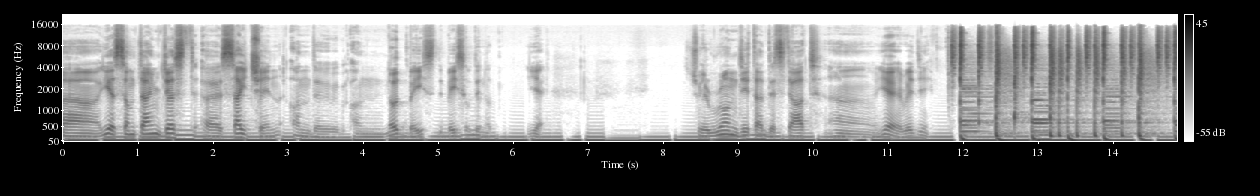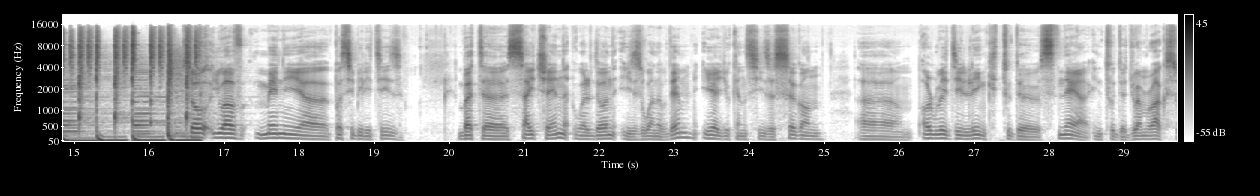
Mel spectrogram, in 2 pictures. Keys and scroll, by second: 16.6 space.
